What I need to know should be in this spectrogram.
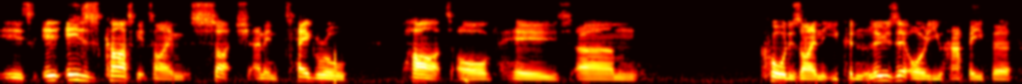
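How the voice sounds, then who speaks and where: A man's voice: on the low side, slow pace, fairly bright tone, highs cut off. A man hosting a casual podcast, joking and laughing with his guests. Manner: jokey, laughs often, hesitant restarts. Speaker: podcast host.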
